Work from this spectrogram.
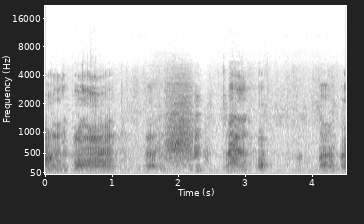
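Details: Pig grunting and oinking in a series of short harmonic bursts, about five separate calls spread over four and a half seconds, with quieter gaps between them.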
